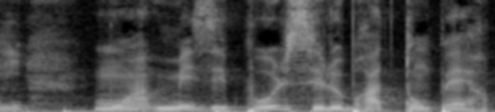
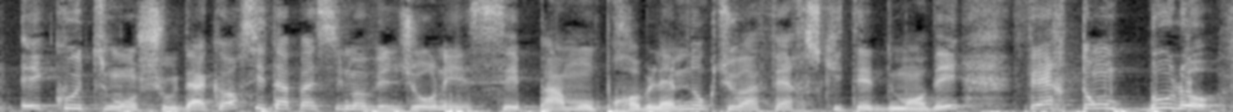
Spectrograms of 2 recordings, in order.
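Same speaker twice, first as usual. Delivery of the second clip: sassy, higher-pitched condescending retort; audacious; 4 semitones higher, 14 dB louder than usual. Retold or imitated. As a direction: lecture him with cheek, drawing out the end. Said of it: "avec toute mon audace".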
